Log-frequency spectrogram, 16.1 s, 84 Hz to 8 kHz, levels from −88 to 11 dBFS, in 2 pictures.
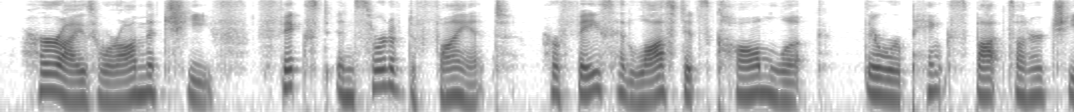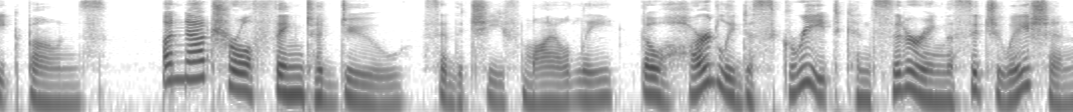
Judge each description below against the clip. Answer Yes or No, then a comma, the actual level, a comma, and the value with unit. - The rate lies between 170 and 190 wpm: No, average, 155 wpm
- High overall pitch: No, medium, 160 Hz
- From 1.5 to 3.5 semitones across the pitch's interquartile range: No, average, 4.8 semitones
